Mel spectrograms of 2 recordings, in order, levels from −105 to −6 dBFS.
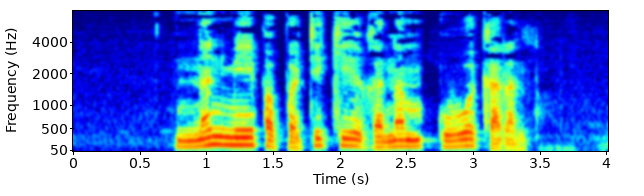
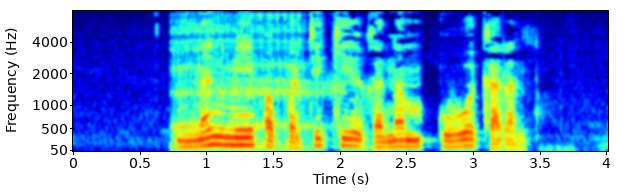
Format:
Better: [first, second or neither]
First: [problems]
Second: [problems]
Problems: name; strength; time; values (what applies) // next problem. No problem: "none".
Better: first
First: none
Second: background sound (Burping, eructation); 18 dB below the speech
